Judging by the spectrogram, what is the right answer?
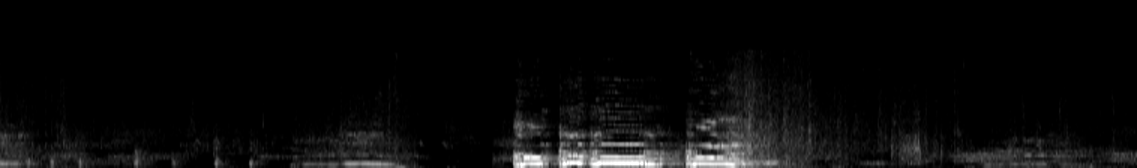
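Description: A rooster crowing once, loud, from about three seconds in for a second and a half. Fainter farm-animal calls come shortly before and after.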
